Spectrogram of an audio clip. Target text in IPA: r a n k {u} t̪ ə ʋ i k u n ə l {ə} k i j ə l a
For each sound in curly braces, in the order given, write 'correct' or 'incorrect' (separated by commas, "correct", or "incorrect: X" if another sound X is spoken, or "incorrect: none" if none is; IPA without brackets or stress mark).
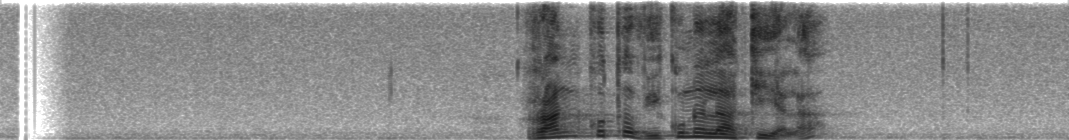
incorrect: o, incorrect: a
